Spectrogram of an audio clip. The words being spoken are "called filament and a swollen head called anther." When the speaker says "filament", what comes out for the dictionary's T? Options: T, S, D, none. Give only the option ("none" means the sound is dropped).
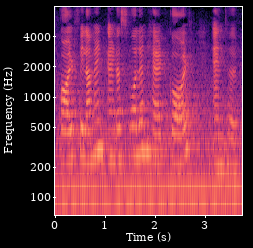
none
